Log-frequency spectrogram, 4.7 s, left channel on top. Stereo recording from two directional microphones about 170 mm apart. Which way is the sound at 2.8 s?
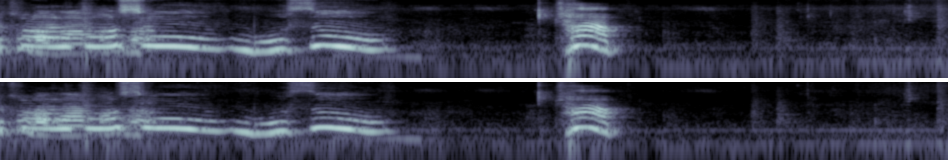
5° left (ahead or behind).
